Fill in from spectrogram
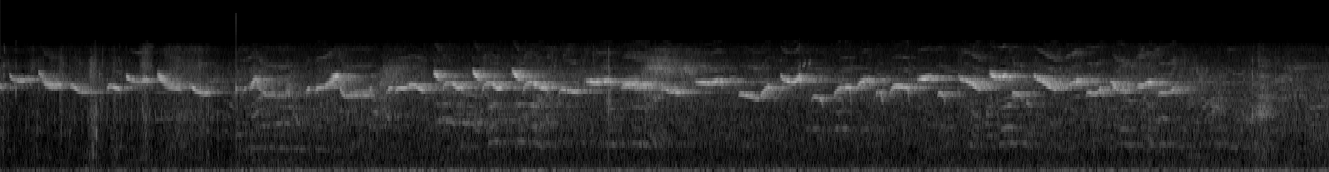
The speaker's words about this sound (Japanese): あ今の鳥の声さえずり聞こえましたでしょうか非常に美しいさえずりで何の鳥でしょうかね音程がありますね。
